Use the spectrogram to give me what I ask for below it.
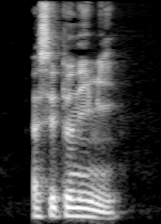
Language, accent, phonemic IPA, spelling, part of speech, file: French, France, /a.se.tɔ.ne.mi/, acétonémie, noun, LL-Q150 (fra)-acétonémie.wav
- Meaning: acetonemia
